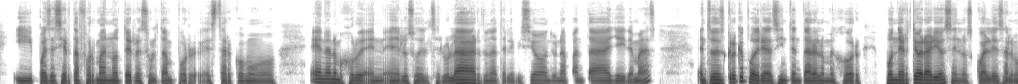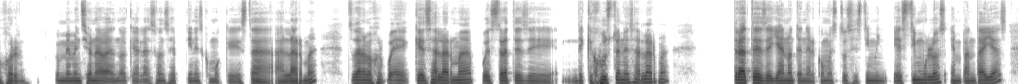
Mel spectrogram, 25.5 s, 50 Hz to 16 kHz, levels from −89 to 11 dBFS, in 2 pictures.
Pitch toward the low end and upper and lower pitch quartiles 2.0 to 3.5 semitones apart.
Yes: low, 105 Hz; average, 3.1 semitones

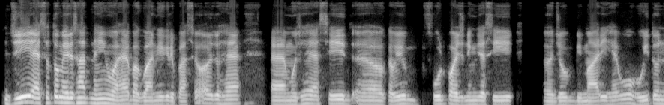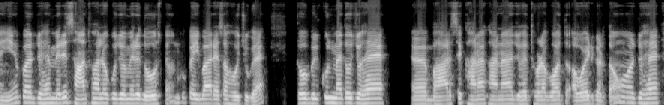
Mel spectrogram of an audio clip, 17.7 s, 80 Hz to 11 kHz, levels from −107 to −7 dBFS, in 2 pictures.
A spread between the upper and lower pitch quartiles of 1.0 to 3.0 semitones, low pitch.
No: average, 3.5 semitones; low, 125 Hz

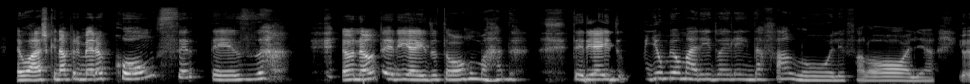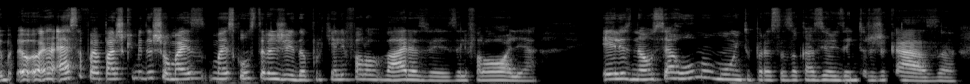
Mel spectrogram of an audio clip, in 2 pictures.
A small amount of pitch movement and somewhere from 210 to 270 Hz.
No: average, 4.2 semitones; high, 220 Hz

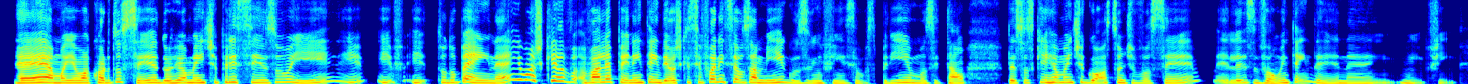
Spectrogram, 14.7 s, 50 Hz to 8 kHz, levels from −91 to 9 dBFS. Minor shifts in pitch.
No: average, 3.4 semitones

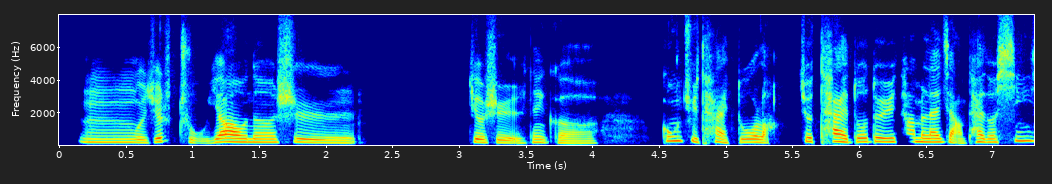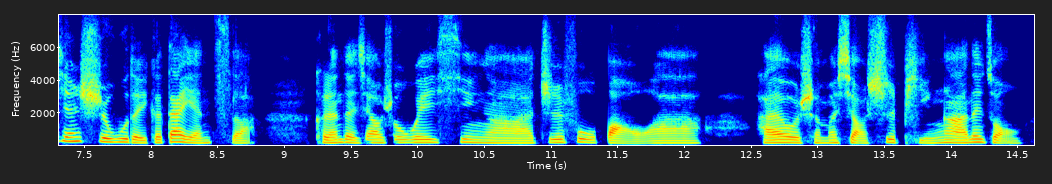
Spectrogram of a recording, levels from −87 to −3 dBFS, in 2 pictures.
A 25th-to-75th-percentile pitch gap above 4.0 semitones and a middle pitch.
Yes: average, 4.4 semitones; medium, 175 Hz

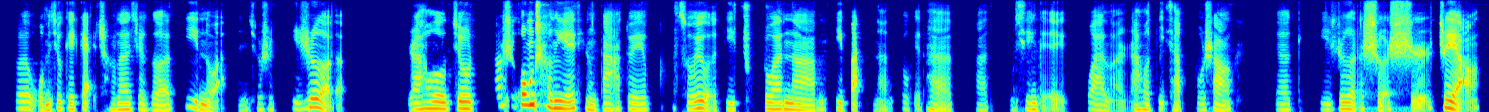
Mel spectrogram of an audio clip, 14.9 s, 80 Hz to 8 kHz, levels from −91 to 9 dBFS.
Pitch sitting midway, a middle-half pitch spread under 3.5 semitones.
Yes: medium, 160 Hz; average, 2.9 semitones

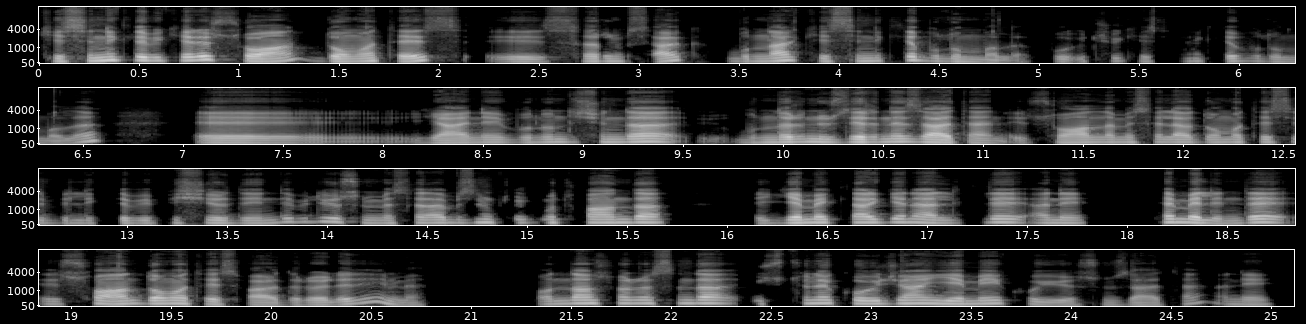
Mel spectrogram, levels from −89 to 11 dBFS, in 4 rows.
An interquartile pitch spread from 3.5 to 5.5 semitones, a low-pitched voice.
Yes: average, 4.3 semitones; low, 130 Hz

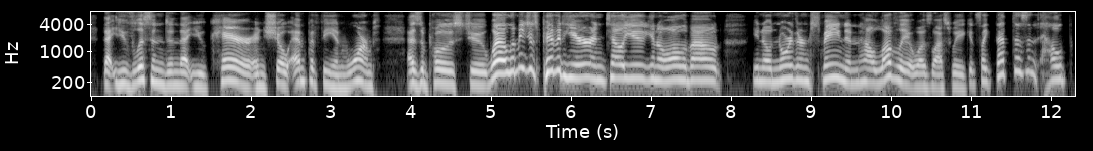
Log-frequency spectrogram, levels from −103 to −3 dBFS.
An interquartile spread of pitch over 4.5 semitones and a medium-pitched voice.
No: wide, 5.4 semitones; high, 220 Hz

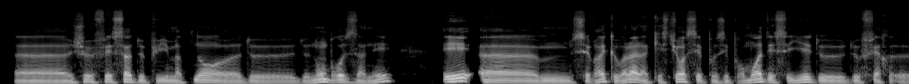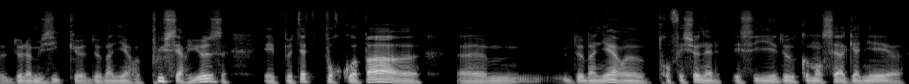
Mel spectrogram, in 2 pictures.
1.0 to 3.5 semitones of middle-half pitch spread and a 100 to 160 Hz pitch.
No: narrow, 2.6 semitones; very low, 90 Hz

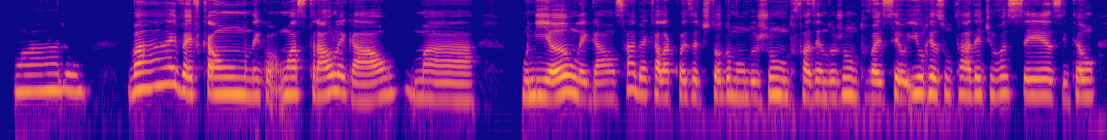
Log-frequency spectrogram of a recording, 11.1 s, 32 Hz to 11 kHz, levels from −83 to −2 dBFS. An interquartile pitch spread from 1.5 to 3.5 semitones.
Yes: average, 2.9 semitones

